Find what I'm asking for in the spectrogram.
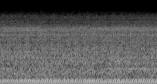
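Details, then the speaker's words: Subaru BRZ on a new short block after fuel lines corrected and timing confirmed right, no valve damage; short stretch of smooth, even idle with a steady low hum, no stumbles or knocks; runs healthy, antifreeze still to sort out. "all right she sounds smooth now we got to figure out some antifreeze"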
